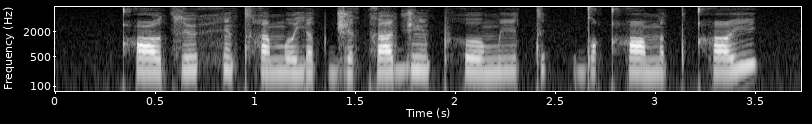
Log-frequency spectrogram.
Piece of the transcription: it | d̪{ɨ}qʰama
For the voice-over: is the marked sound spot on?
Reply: yes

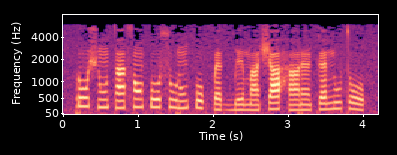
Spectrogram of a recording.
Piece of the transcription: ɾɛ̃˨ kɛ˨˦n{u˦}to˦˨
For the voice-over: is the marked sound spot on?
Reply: yes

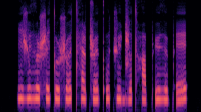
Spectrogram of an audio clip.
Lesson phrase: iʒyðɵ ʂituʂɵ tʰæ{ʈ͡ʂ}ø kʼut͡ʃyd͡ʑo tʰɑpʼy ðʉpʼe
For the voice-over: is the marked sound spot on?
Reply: yes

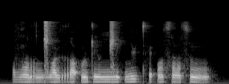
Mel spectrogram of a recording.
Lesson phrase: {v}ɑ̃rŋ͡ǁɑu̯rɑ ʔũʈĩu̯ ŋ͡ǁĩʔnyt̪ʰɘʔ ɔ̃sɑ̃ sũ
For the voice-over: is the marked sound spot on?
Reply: yes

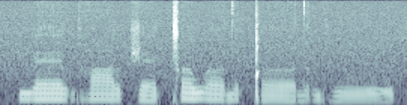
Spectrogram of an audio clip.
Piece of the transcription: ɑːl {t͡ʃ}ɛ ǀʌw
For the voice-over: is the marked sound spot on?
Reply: yes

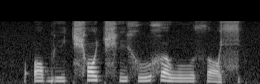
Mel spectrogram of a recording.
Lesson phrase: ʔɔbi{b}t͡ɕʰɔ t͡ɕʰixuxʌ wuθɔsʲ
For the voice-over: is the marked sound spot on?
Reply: no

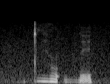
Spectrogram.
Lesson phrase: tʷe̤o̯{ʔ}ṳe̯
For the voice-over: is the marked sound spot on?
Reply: yes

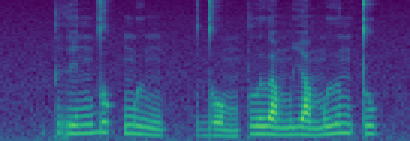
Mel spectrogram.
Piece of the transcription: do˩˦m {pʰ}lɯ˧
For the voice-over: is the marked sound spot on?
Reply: no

